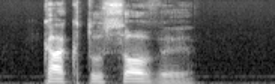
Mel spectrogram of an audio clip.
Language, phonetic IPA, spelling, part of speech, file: Polish, [ˌkaktuˈsɔvɨ], kaktusowy, adjective, Pl-kaktusowy.ogg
